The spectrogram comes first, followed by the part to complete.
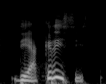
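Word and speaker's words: διάκρισις: el numeral G 1253 que se pronuncia diac crisis esto nos habla de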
